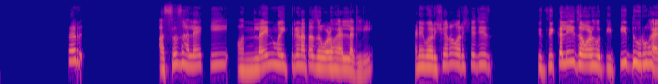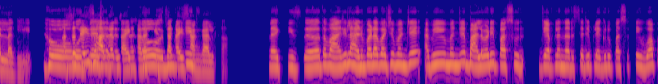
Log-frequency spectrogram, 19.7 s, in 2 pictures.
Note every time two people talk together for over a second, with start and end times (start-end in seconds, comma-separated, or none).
10.8-12.8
